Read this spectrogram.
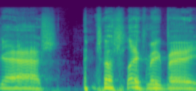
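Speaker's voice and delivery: put-on monster voice. Retelling a man's reply when Jake Taffer checks on him, monster voice. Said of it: "monster voice wasn't a dead giveaway".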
